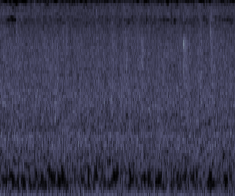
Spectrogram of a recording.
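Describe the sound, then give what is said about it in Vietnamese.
Steady rain falls on a stormy night with lightning over a village, a dense, even hiss that holds at the same level from start to finish with no voices. “Mưa chút xuống và những giọt mưa sáng loáng như thép dưới ánh chớp”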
